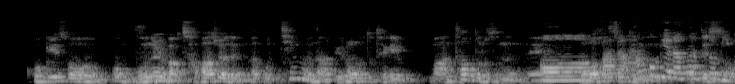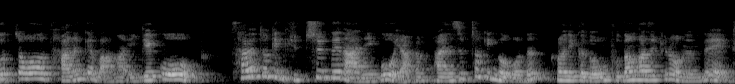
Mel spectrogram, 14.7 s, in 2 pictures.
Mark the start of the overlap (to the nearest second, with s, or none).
5 s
